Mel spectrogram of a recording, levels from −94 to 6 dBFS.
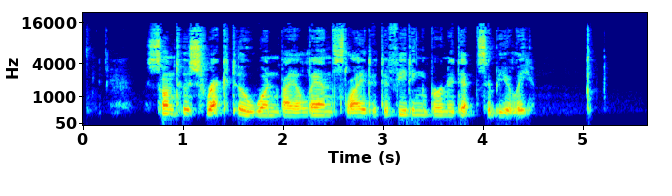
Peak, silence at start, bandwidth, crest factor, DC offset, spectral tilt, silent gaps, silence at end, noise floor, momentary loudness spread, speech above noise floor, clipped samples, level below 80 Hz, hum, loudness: -6 dBFS; 0.65 s; 16 kHz; 20 dB; under 0.1%; 0 dB/octave; none; 0.55 s; -62 dBFS; 18 LU; 38 dB; under 0.1%; -80 dBFS; none; -24 LUFS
